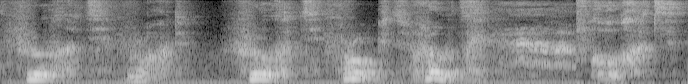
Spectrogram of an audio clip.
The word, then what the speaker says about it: Frucht: That's the CH sound that Americans do not usually pronounce. Frucht.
